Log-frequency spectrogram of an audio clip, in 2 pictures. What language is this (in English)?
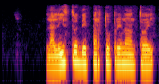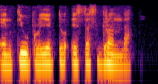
Esperanto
